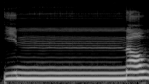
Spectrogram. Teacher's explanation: Jadi bacanya tebal ya, pangkal lidah kita angkat. Innallah. Kemudian ada alif lam namanya alif lam syamsiyah karena ada alif lam bertemu huruf syamsiyah yaitu lam. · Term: tafkhim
